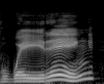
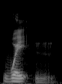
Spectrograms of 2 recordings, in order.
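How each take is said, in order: First: It ends in -ing with a flap T. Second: It ends in -in with a glottal stop. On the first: "instead of waiting" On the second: "it may sound like waitin'"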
